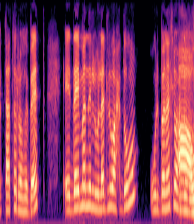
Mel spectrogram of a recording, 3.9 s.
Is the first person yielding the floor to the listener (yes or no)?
yes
